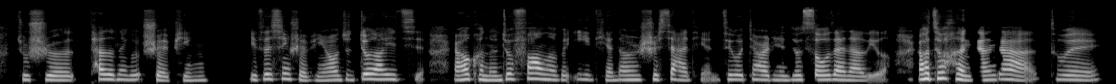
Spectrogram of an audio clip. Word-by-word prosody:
就 215 Hz, -, -5 dB
是 200 Hz, -2 st, -1 dB
它 235 Hz, -, +2 dB
的 230 Hz, -1 st, +3 dB
那 225 Hz, 0 st, -3 dB
个 215 Hz, +1 st, -3 dB
水 205 Hz, -4 st, -2 dB
瓶 190 Hz, +1 st, -7 dB, 0.4 s
一 215 Hz, -, -4 dB
次 240 Hz, +4 st, 0 dB
性 245 Hz, +1 st, -2 dB
水 205 Hz, -5 st, -3 dB
瓶， 185 Hz, 0 st, -8 dB
然 195 Hz, -, -2 dB
后 205 Hz, -, +1 dB
就 215 Hz, +1 st, -7 dB
丢 245 Hz, +4 st, +3 dB
到 235 Hz, -1 st, +5 dB
一 230 Hz, 0 st, 0 dB
起。 235 Hz, +2 st, -12 dB, 0.3 s
然 210 Hz, 0 st, +2 dB
后 235 Hz, -, +7 dB
可 235 Hz, -1 st, -2 dB
能 200 Hz, -1 st, 0 dB
就 245 Hz, -, +1 dB
放 255 Hz, 0 st, +4 dB
了 225 Hz, -2 st, 0 dB
个 210 Hz, 0 st, -6 dB
1 230 Hz, +1 st, -8 dB
天， 205 Hz, -3 st, -7 dB
当 210 Hz, +1 st, -1 dB
时 215 Hz, -, -4 dB
是 225 Hz, -, 0 dB
夏 220 Hz, -2 st, -1 dB
天， 200 Hz, +2 st, -14 dB
结 225 Hz, +1 st, -4 dB
果 220 Hz, -1 st, 0 dB
第 220 Hz, +1 st, -9 dB
2 215 Hz, -1 st, +2 dB
天 205 Hz, -1 st, -5 dB
就 210 Hz, +1 st, -2 dB
馊 215 Hz, 0 st, +2 dB
在 215 Hz, -2 st, +3 dB
那 190 Hz, -2 st, 0 dB
里 185 Hz, -, -6 dB
了。 485 Hz, -, -9 dB, 0.3 s
然 235 Hz, -, +8 dB
后 -, -, +11 dB
就 275 Hz, +2 st, +4 dB
很 240 Hz, -5 st, +4 dB
尴 200 Hz, +1 st, +2 dB
尬， 225 Hz, -4 st, +3 dB
对。 215 Hz, -2 st, -3 dB
215 Hz, 275 characters per minute, -23 LUFS, 205-235 Hz, 0.4 s, 后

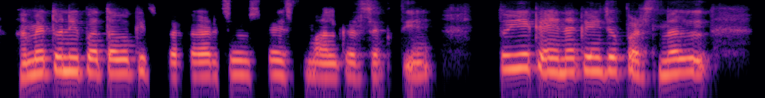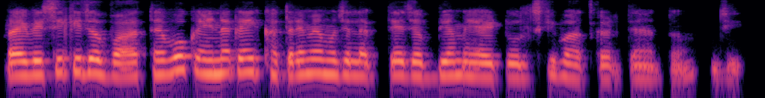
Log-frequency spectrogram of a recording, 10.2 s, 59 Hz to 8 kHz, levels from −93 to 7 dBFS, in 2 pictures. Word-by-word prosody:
हमें 200 Hz, +5 st, +3 dB
तो 230 Hz, -, +4 dB
नहीं 225 Hz, 0 st, +5 dB
पता 205 Hz, -1 st, +3 dB
वो 205 Hz, -, +4 dB
किस 225 Hz, -, -4 dB
प्रकार 180 Hz, +1 st, +1 dB
से 195 Hz, -, -1 dB
उसका 190 Hz, +1 st, -4 dB
इस्तेमाल 180 Hz, -2 st, -2 dB
कर 175 Hz, -, -1 dB
सकती 170 Hz, -, -6 dB
हैं। 175 Hz, -, -5 dB, 0.4 s
तो 255 Hz, -, 0 dB
ये 265 Hz, +1 st, +5 dB
कहना 220 Hz, -3 st, +3 dB
कहीं 230 Hz, 0 st, +3 dB
जो 230 Hz, 0 st, +3 dB
पर्सनल 195 Hz, +2 st, +1 dB, 0.4 s
प्राइवेसी 190 Hz, +3 st, +3 dB
की 220 Hz, +1 st, -1 dB
जो 210 Hz, -1 st, +4 dB
बात 180 Hz, 0 st, -1 dB
है, -, -, +2 dB
वो 230 Hz, +5 st, +4 dB
कहीं 210 Hz, -4 st, 0 dB
न 210 Hz, +1 st, +2 dB
कहीं 215 Hz, 0 st, +1 dB
खतरे 185 Hz, 0 st, -1 dB
में 205 Hz, 0 st, +1 dB
मुझे 190 Hz, -1 st, 0 dB
लगती 180 Hz, 0 st, -3 dB
है 185 Hz, -, +2 dB
जब 180 Hz, -2 st, -2 dB
भी 185 Hz, -, +1 dB
हम 185 Hz, 0 st, -1 dB
एआई 170 Hz, -1 st, +1 dB
टूल्स 160 Hz, -1 st, -4 dB
की -, -, -8 dB
बात 155 Hz, -, -7 dB
करते 155 Hz, -1 st, -8 dB
हैं -, -, -7 dB
तो। -, -, -12 dB
जी। -, -, -13 dB
195 Hz, 260 wpm, -24 LUFS, 180-215 Hz, 0.4 s, नहीं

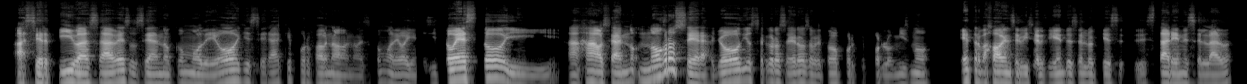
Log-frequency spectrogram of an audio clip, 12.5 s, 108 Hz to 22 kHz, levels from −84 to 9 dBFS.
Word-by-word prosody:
Asertiva, 115 Hz, -3 st, +3 dB
¿sabes? 115 Hz, +4 st, +2 dB
O 110 Hz, -, -16 dB
sea, 105 Hz, 0 st, -2 dB
no 100 Hz, -1 st, -11 dB
como 110 Hz, -3 st, -10 dB
de: 100 Hz, +1 st, -7 dB
"oye, 130 Hz, +2 st, -3 dB
será 115 Hz, +1 st, -13 dB
que 150 Hz, -, -23 dB
por 120 Hz, -5 st, -20 dB
favor", 110 Hz, 0 st, -7 dB
no 100 Hz, -2 st, -7 dB
no, 95 Hz, -1 st, -22 dB
es 90 Hz, -, -31 dB
como 120 Hz, +2 st, -15 dB
de: 100 Hz, -, -9 dB
"oye, 95 Hz, -1 st, -10 dB
necesito 120 Hz, +7 st, +3 dB
esto" 155 Hz, +2 st, +5 dB
y 100 Hz, -4 st, -11 dB
ajá, -, -, +4 dB
o -, -, +2 dB
sea, -, -, +3 dB
no 115 Hz, +4 st, -8 dB
no 155 Hz, +6 st, 0 dB
grosera, 270 Hz, +1 st, +2 dB
yo 120 Hz, +3 st, +2 dB
odio 140 Hz, +2 st, 0 dB
ser 145 Hz, -, -16 dB
grosero, 120 Hz, -2 st, -6 dB
sobre 100 Hz, -4 st, -13 dB
todo, 110 Hz, +1 st, -11 dB
porque, -, -, -20 dB
por -, -, -13 dB
lo 95 Hz, -, -16 dB
mismo 105 Hz, +1 st, -15 dB, 0.2 s
he -, -, 0 dB
trabajado 120 Hz, -, +2 dB
en 115 Hz, -, 0 dB
servicio 110 Hz, -2 st, -4 dB
al 100 Hz, -, -2 dB
cliente, 105 Hz, +2 st, -4 dB
sé 110 Hz, -, -10 dB
lo 105 Hz, -1 st, -10 dB
que -, -, -9 dB
es -, -, -13 dB
estar 110 Hz, -1 st, 0 dB
en 105 Hz, 0 st, 0 dB
ese 100 Hz, -, -11 dB
lado, 100 Hz, +4 st, -4 dB
110 Hz, 245 wpm, -23 LUFS, 100-125 Hz, 0.2 s, esto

